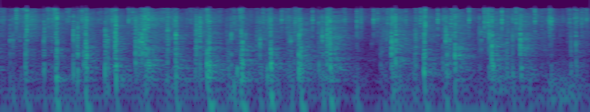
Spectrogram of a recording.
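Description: Tarot cards drawn and handled from the deck make a quick, steady run of many crisp, dry clicks and papery rustles, with no talk over them.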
